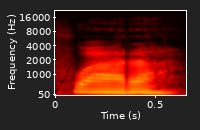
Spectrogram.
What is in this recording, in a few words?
"vara", wamesa; hand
